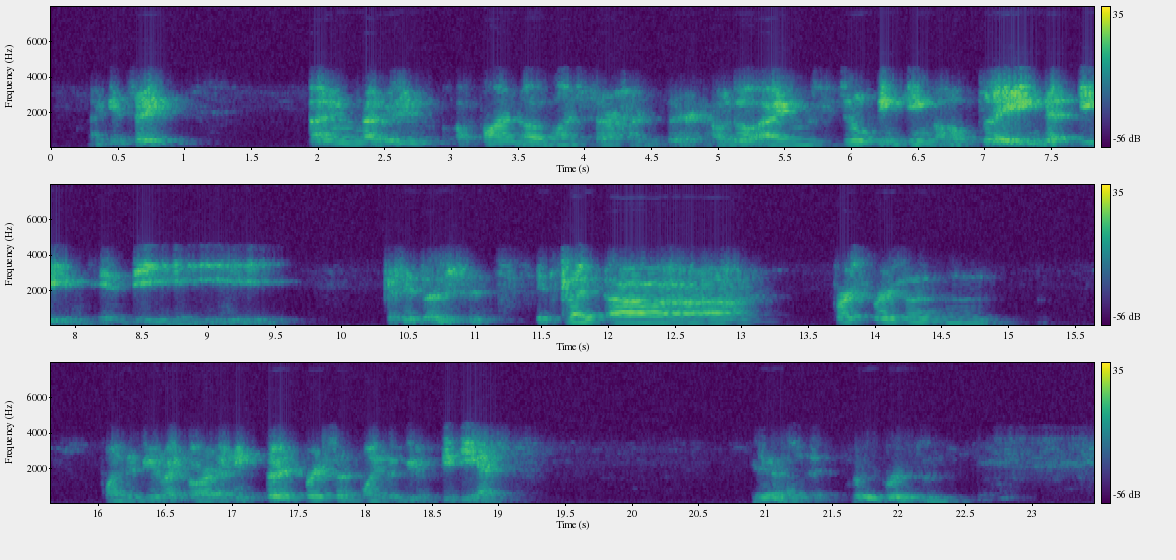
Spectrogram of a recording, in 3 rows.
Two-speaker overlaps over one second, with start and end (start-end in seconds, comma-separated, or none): none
